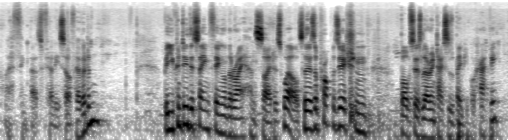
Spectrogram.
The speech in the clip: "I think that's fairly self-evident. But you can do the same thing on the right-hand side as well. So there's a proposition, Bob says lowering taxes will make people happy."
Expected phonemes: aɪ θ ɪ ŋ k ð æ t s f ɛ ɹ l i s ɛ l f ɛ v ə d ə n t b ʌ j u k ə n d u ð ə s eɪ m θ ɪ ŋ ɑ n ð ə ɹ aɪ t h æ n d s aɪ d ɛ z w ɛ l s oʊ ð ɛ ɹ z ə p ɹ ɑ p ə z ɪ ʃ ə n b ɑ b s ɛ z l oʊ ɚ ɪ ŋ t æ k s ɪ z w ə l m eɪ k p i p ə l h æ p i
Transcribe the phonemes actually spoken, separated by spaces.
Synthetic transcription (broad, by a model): aɪ θ ɪ ŋ k ð æ t s f ɛ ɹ l i s ɛ l f ɛ v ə d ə n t b ʌ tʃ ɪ k ə n d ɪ ð ə s eɪ m θ ɪ ŋ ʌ n ð ə ɹ aɪ t h æ n d s aɪ d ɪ z w ɛ l s oʊ ð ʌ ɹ z ə p ɹ ɑ p ə z ɪ ʃ ə n b ɑ b s ɛ z l ɚ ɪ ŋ t æ k s ɪ z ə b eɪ p i p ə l h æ p i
